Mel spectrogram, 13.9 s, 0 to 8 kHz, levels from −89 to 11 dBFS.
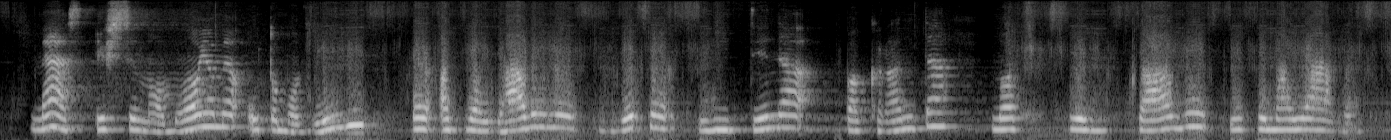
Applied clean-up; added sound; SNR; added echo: neural separator model SepFormer DNS4.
